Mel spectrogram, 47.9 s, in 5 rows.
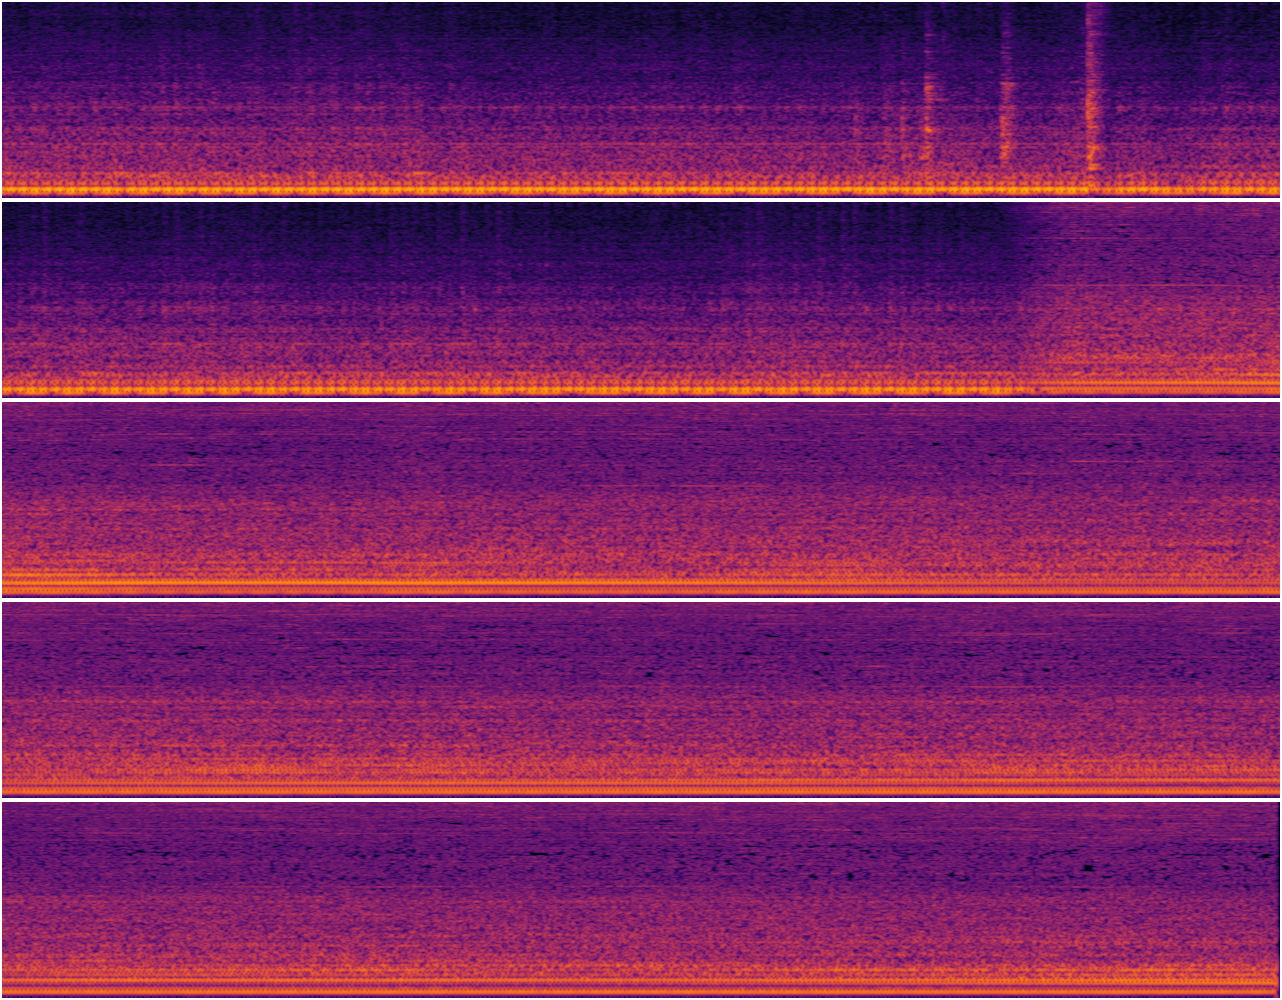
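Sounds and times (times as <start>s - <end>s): sawmill gas engine: 0.0s - 47.9s
band saw blade cutting log: 6.8s - 8.4s, 17.1s - 47.9s.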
